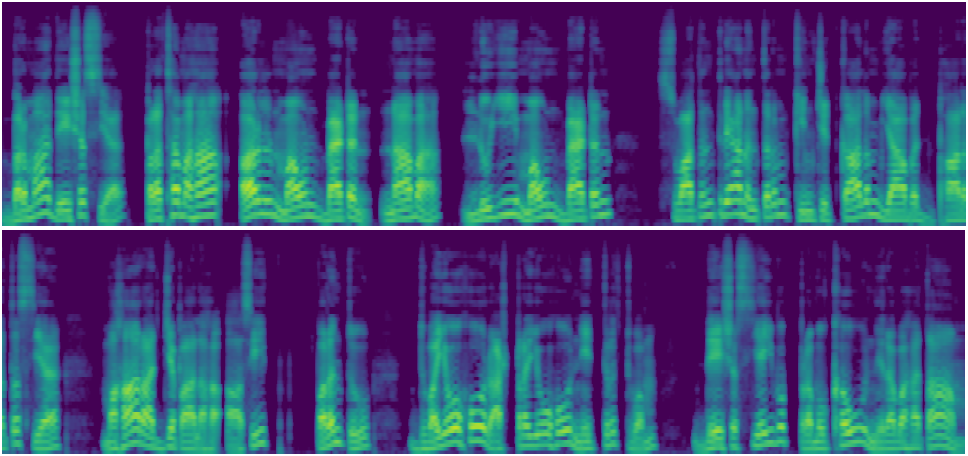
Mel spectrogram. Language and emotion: Sanskrit, neutral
